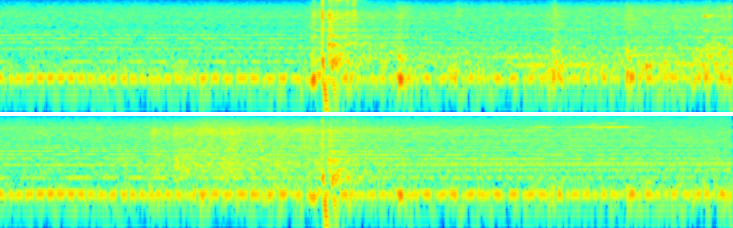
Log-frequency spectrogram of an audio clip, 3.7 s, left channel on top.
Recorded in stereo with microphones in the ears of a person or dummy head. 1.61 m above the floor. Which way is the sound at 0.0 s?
15° right (ahead or behind).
